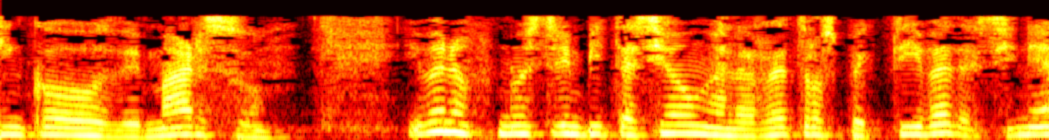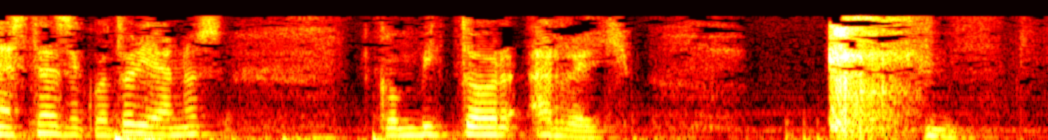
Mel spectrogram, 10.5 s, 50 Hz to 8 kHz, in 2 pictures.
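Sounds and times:
speech: 0:00.0 - 0:08.7, 0:09.4 - 0:10.2
cough: 0:09.4 - 0:10.1.

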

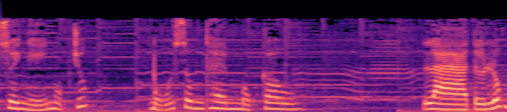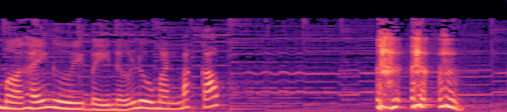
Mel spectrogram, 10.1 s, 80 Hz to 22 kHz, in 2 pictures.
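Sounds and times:
speech: 0:00.0 - 0:03.1, 0:04.2 - 0:07.4, 0:09.1 - 0:09.8
dry cough: 0:08.9 - 0:09.8.

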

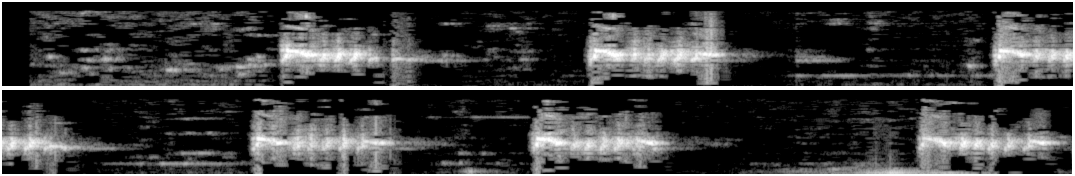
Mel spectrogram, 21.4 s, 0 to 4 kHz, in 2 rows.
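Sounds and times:
spotted dove cooing used as a lure: 0:02.8 - 0:04.1, 0:05.9 - 0:07.3, 0:09.9 - 0:11.5, 0:13.2 - 0:14.6, 0:16.0 - 0:17.4, 0:19.9 - 0:21.4.

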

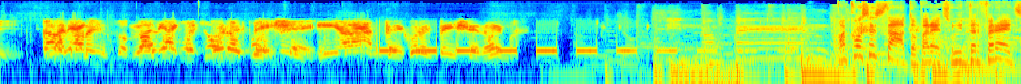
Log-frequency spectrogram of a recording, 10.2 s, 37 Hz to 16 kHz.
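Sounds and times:
speech: 0:00.0 - 0:05.3, 0:08.4 - 0:10.2
telephone busy tone beeps after the caller hangs up: 0:05.0 - 0:06.8
louder fuller music: 0:06.0 - 0:10.2.

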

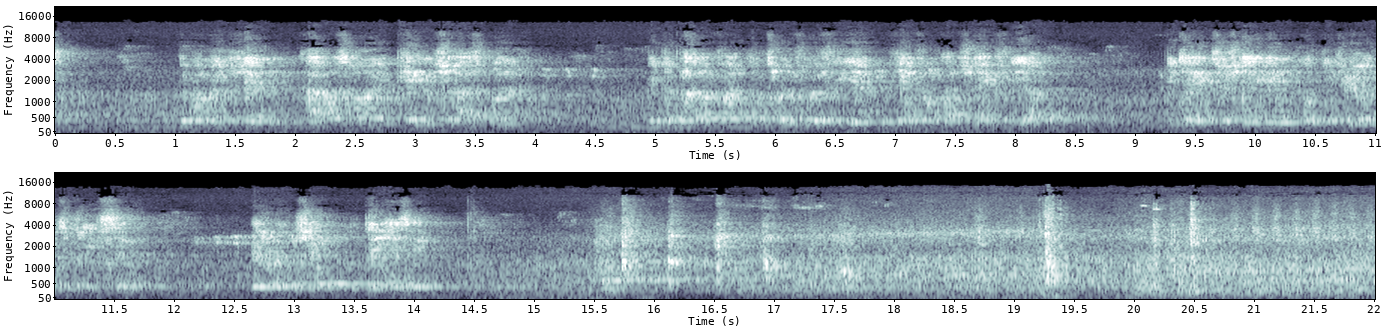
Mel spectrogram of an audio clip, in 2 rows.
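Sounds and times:
train running along the track: 0:00.0 - 0:21.9
metallic clacks and knocks of a train on track: 0:15.5 - 0:17.1.

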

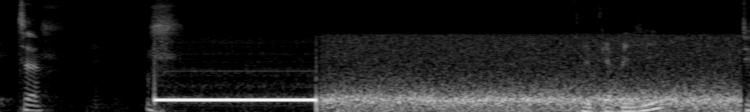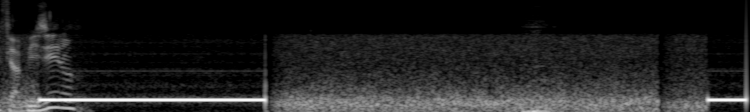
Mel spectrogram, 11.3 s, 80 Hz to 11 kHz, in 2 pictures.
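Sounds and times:
speech: 0:00.2 - 0:00.5, 0:01.1 - 0:01.5, 0:04.4 - 0:06.4
telephone dial tone while calling a listener live on air: 0:01.4 - 0:02.4, 0:06.3 - 0:07.7, 0:10.9 - 0:11.2
constant hiss of telephone line noise: 0:02.4 - 0:06.4, 0:07.5 - 0:11.2.

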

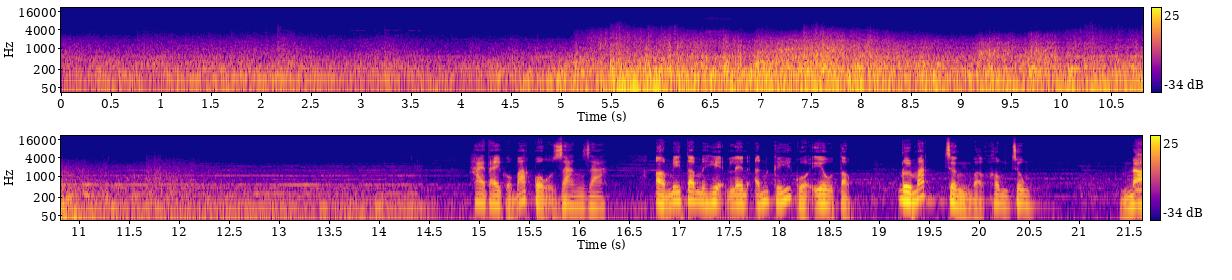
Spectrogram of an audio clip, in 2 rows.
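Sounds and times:
thunder crash from a lightning strike: 0:00.0 - 0:13.5
speech: 0:15.0 - 0:20.6, 0:21.4 - 0:21.6.

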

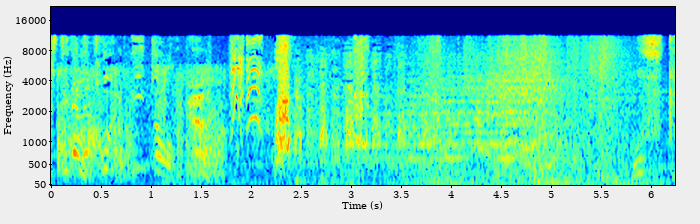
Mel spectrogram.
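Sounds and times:
small dog panting rapidly: 0:00.0 - 0:04.8
speech: 0:00.1 - 0:02.6, 0:05.8 - 0:06.2
small dog yapping and whining: 0:02.0 - 0:03.2.

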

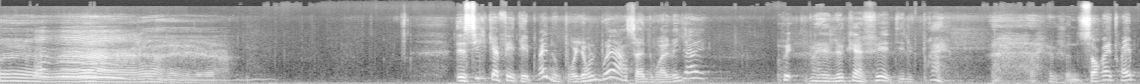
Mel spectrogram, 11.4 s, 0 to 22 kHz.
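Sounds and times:
speech: 0:00.0 - 0:01.0, 0:04.6 - 0:07.2, 0:07.8 - 0:11.3
actor in a stage play giving a long voiced yawn: 0:00.0 - 0:02.8.

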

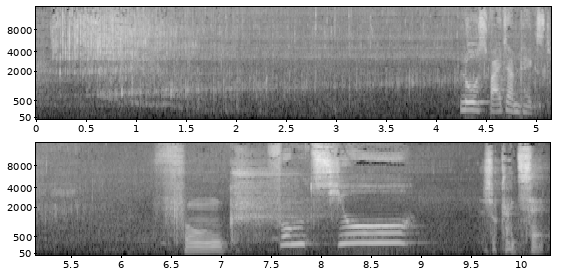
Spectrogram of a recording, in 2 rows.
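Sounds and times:
tap water running into a drinking glass: 0:00.0 - 0:05.9
speech: 0:04.2 - 0:05.2, 0:06.6 - 0:09.0, 0:09.6 - 0:10.2.

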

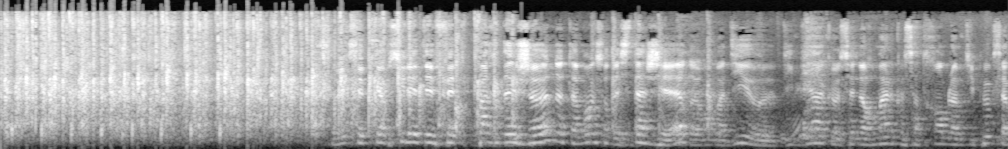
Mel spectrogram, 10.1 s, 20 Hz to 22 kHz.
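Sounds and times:
audience applause at a live event after a short video screening: 0:00.0 - 0:05.3
speech: 0:03.6 - 0:10.0.

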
